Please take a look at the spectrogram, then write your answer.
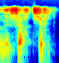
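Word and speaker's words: Nefertari: Et là alors pourquoi le A a été transcrit pourquoi le I égyptien a été transcrit en A en ? Ça c'est juste une purement pour faciliter la prononciation des Grecs. Mais bon, en vrai on devrait dire Nefertyri.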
